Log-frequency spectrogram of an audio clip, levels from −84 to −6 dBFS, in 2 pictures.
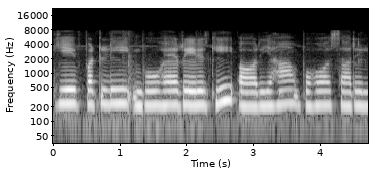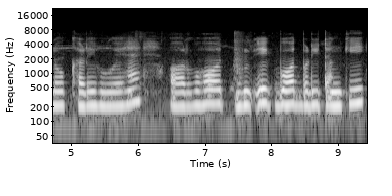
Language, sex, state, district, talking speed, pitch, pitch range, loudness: Hindi, female, Madhya Pradesh, Katni, 135 wpm, 215 Hz, 205-225 Hz, -17 LUFS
